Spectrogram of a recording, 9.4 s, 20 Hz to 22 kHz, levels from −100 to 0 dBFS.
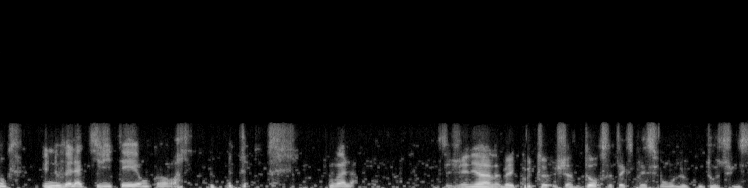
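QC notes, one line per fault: Throughout: overdone noise removal. The background drops and breaks up into twinkling specks. The reduction was set too hard, so frequency bands close to the noise estimate were cut away, taking quieter parts of the voice with them.
6.57 to 6.62 s and 8.23 to 8.29 s: lost AMR speech frames. Each is a brief dip or warble in the speech, which fits a single lost 20 ms frame. The decoder repeated its last good pitch and vocal tract settings at lower gain, then recovered through the clear AMR wideband path.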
